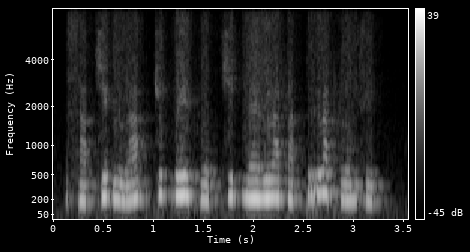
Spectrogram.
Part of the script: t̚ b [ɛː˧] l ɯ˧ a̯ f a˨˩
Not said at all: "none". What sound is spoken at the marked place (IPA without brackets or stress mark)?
ɛː˧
